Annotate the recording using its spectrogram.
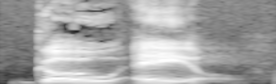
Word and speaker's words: Goel: The word here is Goel, so it's G-O-E-L. E-L, but if, I mean, I guess if you took the word for a basketball goal, G-O-A-L, and you made it two syllables instead of saying goal, you say go, and then for the A-L, you make it a long A, go-ale. When you pronounce that, that's what this word is.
